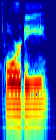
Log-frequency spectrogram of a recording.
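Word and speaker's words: Forde: Ashlyn 40. And it's pronounced Ford, like Ford the car, and then E at the end, 40.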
